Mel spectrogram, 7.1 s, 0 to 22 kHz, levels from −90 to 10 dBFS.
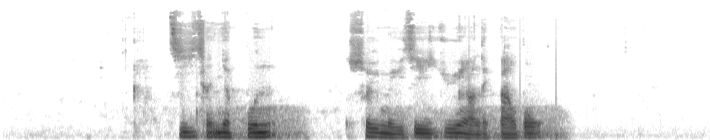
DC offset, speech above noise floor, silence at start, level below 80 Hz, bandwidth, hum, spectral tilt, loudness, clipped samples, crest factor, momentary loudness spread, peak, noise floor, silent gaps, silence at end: under 0.1%; 60 dB; 1.7 s; -52 dBFS; 15 kHz; none; -8 dB/octave; -19 LUFS; under 0.1%; 18 dB; 14 LU; -2 dBFS; -78 dBFS; none; 1.5 s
